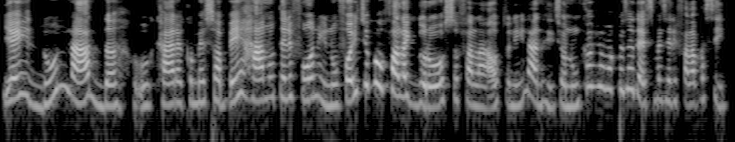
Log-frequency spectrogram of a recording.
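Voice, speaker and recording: A woman's voice: sits high, quick pace, hardly any pauses, no echo, clean studio sound. A woman, telling a story casually and animatedly as a vlogger. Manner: chatty, animated, re-enacts dialogue.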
